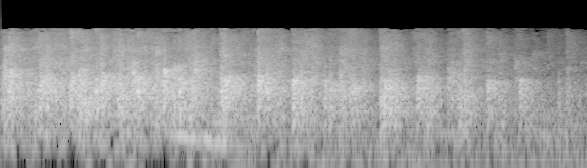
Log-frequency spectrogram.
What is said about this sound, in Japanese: もう一度お立ちいただき感謝の拍手をいただきます。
